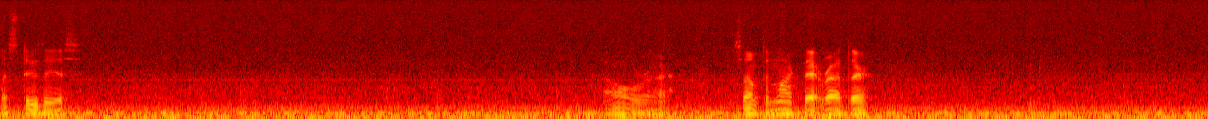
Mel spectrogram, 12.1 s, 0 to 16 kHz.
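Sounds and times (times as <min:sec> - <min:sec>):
low hum with hiss: 0:00.0 - 0:12.0.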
